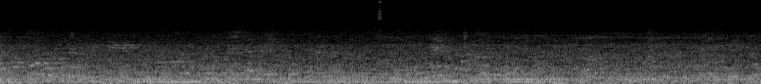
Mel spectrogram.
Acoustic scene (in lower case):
subway station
